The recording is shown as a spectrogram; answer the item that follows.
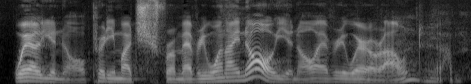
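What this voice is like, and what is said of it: Minnesota accent. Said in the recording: “I have a Minnesota accent ... it sounds like a drunk Swede learning how to speak English”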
